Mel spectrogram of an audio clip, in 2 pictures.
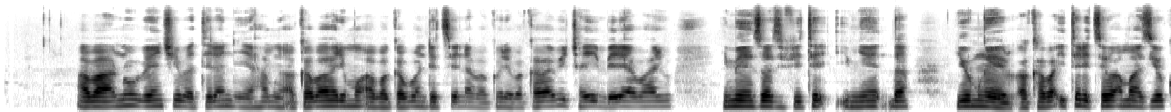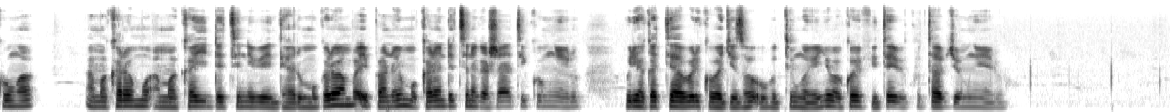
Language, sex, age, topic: Kinyarwanda, male, 25-35, government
